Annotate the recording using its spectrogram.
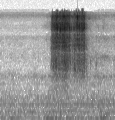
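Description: Metal costume jewelry, a chain necklace and bangle bracelets, jingling briefly as it is handled, a short rattle about a second in, over faint room tone.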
